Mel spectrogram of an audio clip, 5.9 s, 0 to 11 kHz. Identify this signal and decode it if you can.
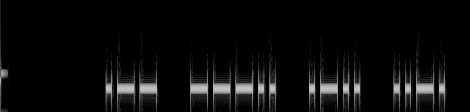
Morse code, heard as a keyed tone, about 17 wpm, spaced as for 12 wpm, 700 Hz. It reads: W8LF
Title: USA Call Signs - 2x Character Spacing - 17wpm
